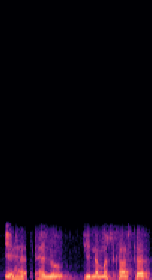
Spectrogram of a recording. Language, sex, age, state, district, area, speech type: Hindi, male, 18-30, Rajasthan, Jodhpur, rural, conversation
